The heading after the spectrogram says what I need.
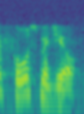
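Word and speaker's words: force majeure: मुझे फ्रेंच आती नहीं इसको प्रोनाउंस कैसे करते हैं इसको कहते फोर्स मेजर ये कांट्रैक्ट में होता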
